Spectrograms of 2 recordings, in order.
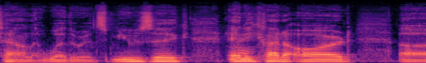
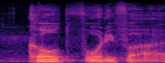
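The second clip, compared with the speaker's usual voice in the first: put-on commercial-style voiceover delivery. Telling how he asked Jason to say a phrase, the speaker repeats it: imitating Jason's voiceover voice. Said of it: "one of those kind of voices that you hear in a commercial or a voiceover".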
